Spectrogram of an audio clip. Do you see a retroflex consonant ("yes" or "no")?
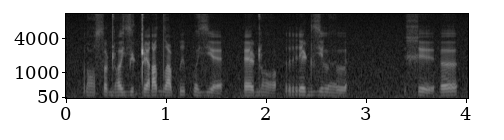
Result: yes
